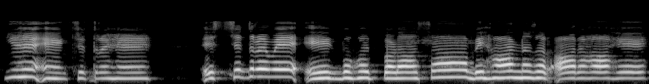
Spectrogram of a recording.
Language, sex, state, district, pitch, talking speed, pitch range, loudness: Hindi, female, Madhya Pradesh, Bhopal, 285 Hz, 145 wpm, 275-315 Hz, -13 LUFS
